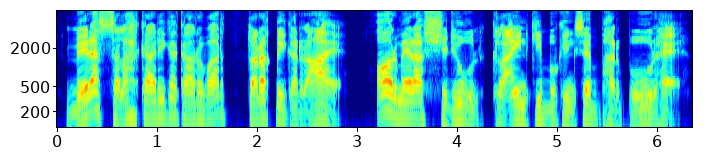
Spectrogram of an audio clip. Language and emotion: Urdu, happy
